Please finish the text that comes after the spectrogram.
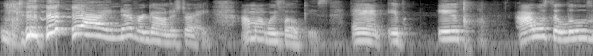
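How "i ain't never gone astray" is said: louder, higher, slow, laughing; laughing rebuttal. Real, not acted. Answering a chat commenter, laughing denial. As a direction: laugh it off, drawn out.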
